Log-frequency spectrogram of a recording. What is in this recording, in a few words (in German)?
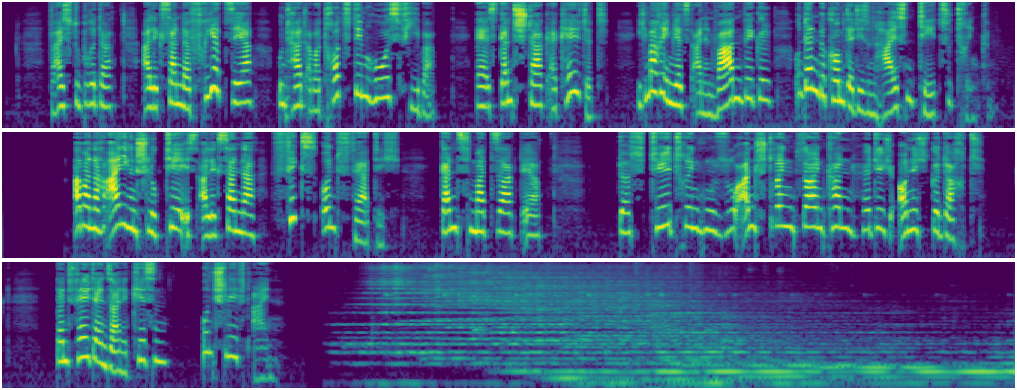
Hoerbuch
